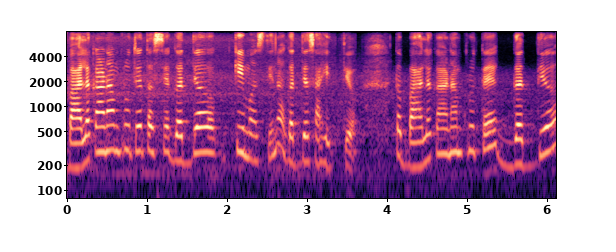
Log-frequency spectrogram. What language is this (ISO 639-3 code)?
san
